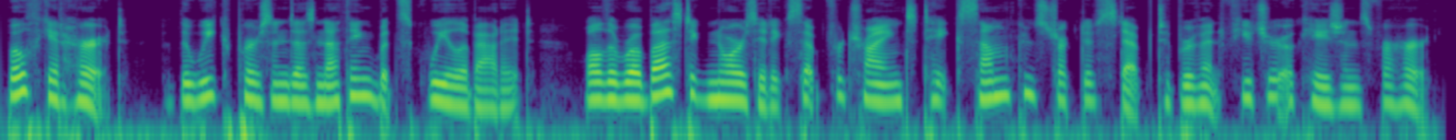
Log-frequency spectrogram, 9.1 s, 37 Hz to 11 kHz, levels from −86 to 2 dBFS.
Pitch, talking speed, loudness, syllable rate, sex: 180 Hz, 210 wpm, -20 LUFS, 5.7 syllables/s, female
